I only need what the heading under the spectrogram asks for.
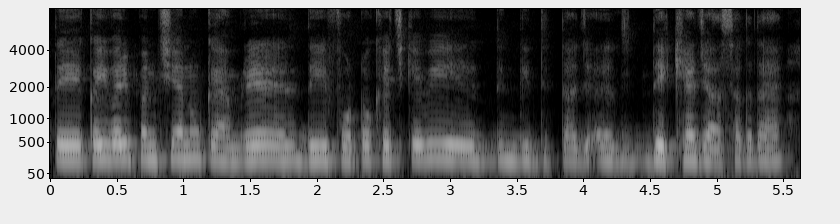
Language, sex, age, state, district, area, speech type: Punjabi, female, 45-60, Punjab, Ludhiana, urban, spontaneous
